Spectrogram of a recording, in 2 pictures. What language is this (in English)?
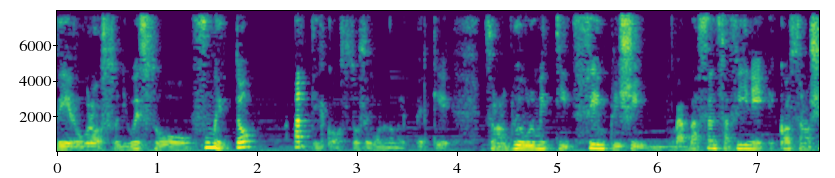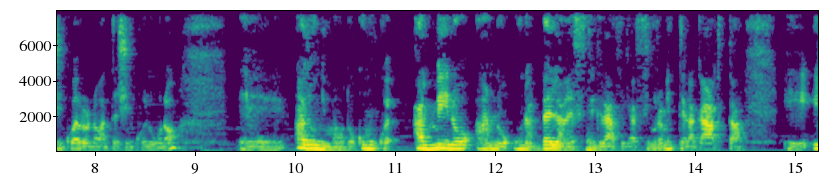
Italian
